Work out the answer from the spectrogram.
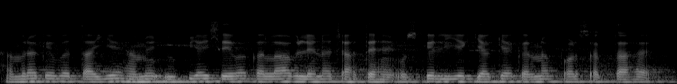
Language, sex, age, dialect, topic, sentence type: Magahi, male, 25-30, Southern, banking, question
